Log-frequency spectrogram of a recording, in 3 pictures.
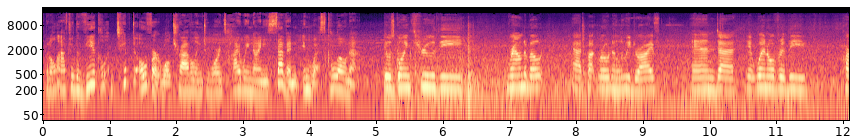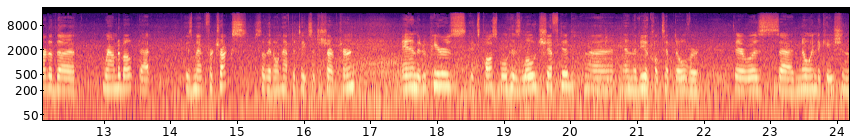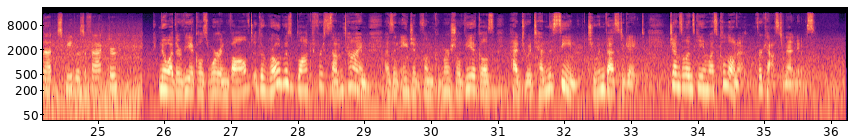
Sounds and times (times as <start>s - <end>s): Speech: 0.0s - 6.4s, 7.0s - 9.2s, 9.8s - 16.8s, 17.5s - 35.8s
Car: 4.8s - 25.8s, 27.7s - 33.8s.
